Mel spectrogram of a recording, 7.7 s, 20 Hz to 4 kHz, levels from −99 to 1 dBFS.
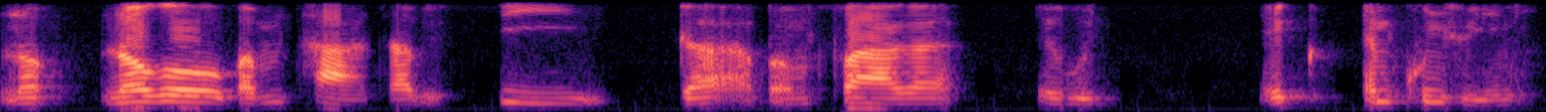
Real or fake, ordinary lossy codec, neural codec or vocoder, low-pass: real; none; none; 3.6 kHz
